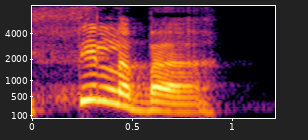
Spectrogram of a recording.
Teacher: o ba é a última sílaba, o lá, penúltima, e o si é a antepenúltima e é a mais forte, sílaba. Então, é a palavra proparoxítona. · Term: sílaba tônica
